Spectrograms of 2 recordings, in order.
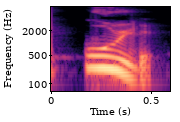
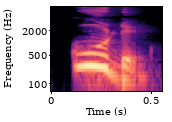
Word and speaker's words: could: कूल्ड, आप पढ़ते होंगे कूल्ड, लेकिन इस तरह से नहीं होगा, इसका सही उच्चारण होगा कूड, कूल्ड नहीं, कूड, कूड।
